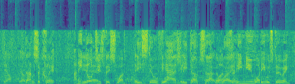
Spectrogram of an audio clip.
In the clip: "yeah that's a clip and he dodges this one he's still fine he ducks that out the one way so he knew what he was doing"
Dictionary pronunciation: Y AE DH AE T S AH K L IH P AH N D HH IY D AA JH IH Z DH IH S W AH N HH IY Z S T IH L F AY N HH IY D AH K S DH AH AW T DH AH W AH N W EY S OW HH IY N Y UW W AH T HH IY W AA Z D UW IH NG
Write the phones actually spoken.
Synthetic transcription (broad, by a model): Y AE DH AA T S AH K L IH P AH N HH IY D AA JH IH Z DH IH S W AH N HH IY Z S T IH L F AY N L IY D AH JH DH DH AH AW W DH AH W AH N W EY S OW HH IY N Y UW W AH T HH IY W AA Z D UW IH NG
